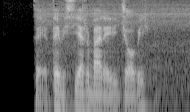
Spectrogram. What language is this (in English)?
Matsés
